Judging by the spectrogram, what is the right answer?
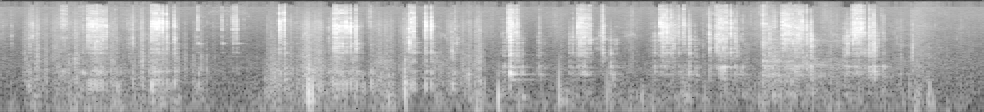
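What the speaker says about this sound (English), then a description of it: "I got a little socket set here. Let's tighten up these pillars." A small socket wrench ratchets while tightening the pillars of a Topens gate opener outdoors, giving quiet, irregular bursts of clicking with faint wind in the background.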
